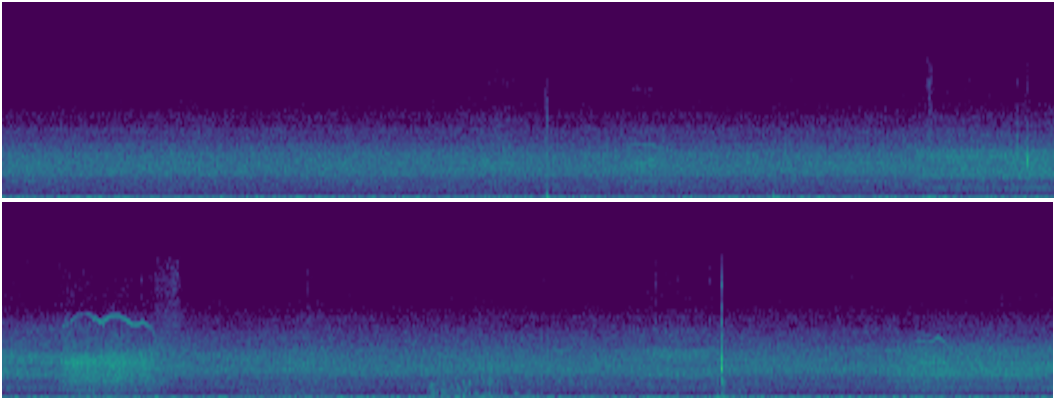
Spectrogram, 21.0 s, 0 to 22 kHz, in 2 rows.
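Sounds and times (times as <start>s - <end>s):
faint click: 10.2s - 10.4s.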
